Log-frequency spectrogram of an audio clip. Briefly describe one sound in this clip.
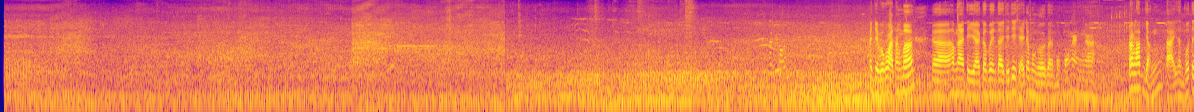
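Motorbike engines hum and pass by on a street.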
